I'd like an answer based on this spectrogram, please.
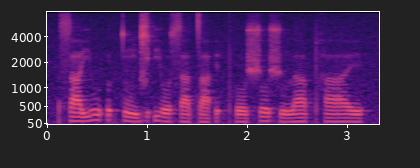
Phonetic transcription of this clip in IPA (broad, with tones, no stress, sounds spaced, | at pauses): s ä˨ j u˦ ʔ ʊ˦ ʔ t ũ˨ d͡ʑ ɪ˦ ʔ j o˨ s ä˨ t ä˨ ʔ ɪ˦ ʔ pʰ o˨ ʃ o˦ ʃ u˨ l ä˦ pʰ a˦ ɪ̯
